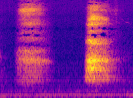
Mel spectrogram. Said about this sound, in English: Sorry about the heavy breathing. I'm sure it's very annoying in the microphone.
